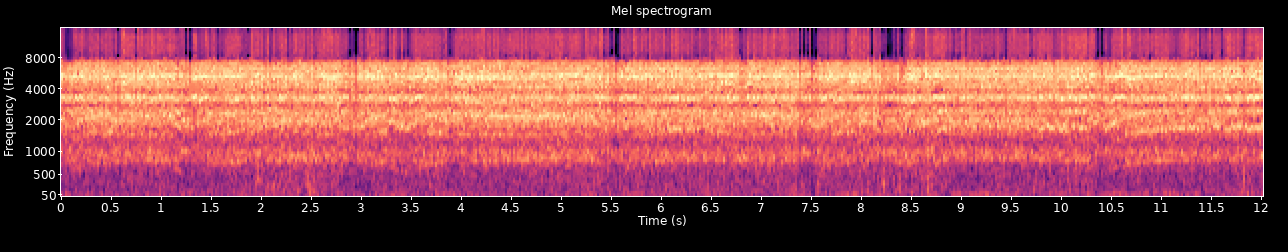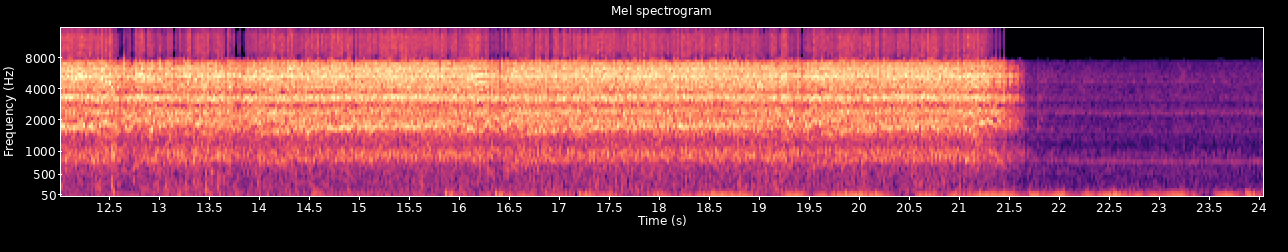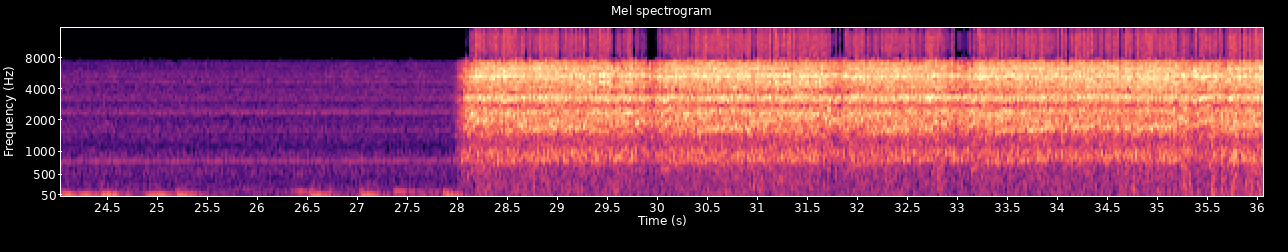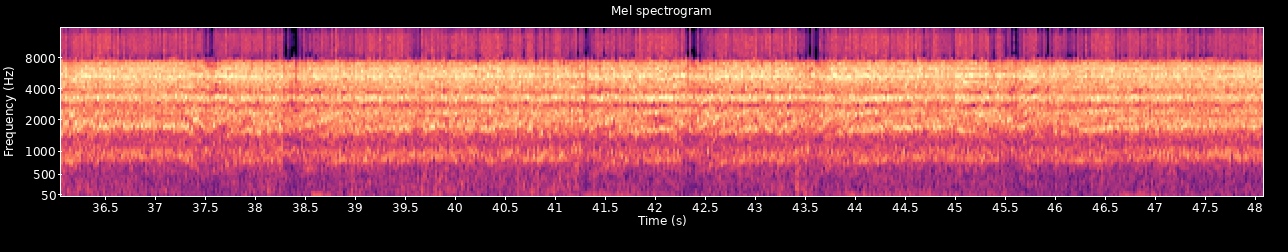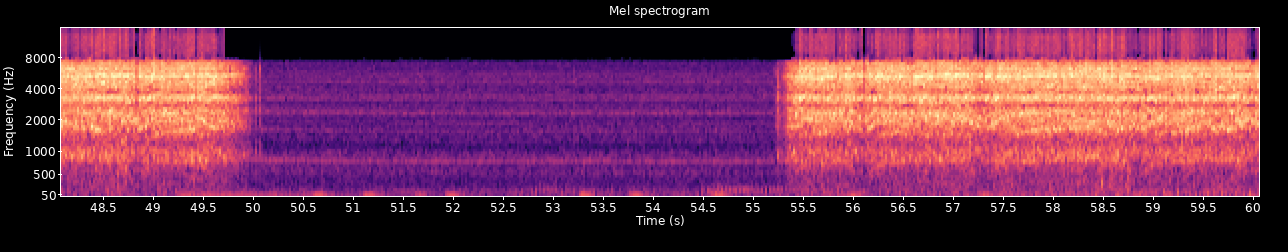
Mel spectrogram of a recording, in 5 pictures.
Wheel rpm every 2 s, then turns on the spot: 190, 190, 190, 190, 190, 200, 200, 220, 210, 210, 120, 0, 0, 0, 170, 190, 170, 210, 210, 200, 210, 190, 210, 220, 170, 0, 0, 40, 180, 200.
none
